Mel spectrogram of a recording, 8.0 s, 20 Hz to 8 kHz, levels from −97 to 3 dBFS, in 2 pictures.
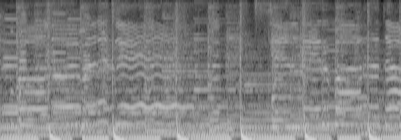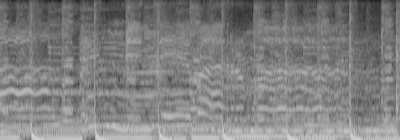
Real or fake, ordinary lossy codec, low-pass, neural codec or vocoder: real; none; none; none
